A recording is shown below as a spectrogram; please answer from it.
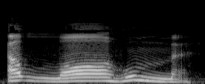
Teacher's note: کلمه اللهم که هم در قرآن آمده هم در اذکار نماز هست، اینجا هم لام جلاله باید تقلیز بشه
